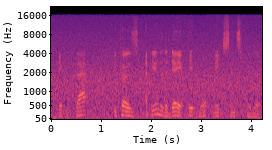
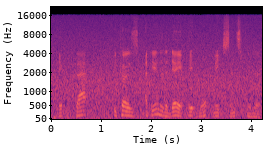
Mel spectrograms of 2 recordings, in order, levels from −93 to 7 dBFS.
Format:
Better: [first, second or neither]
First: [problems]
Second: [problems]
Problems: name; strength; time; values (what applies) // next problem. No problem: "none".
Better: neither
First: hiss; loud; throughout; 2 dB below the speech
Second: hiss; loud; throughout; 2 dB below the speech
